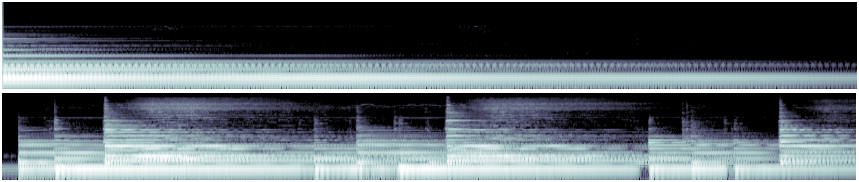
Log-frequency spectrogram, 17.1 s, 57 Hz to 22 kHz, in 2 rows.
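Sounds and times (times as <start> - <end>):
held guitar chord ringing: 0.0 - 8.0, 8.7 - 17.0.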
